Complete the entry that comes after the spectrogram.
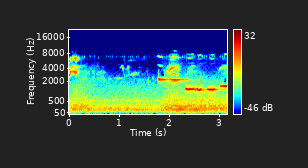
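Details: Singing pied butcherbird in Australia, after a quiet stretch a long pure whistle followed by a lower held note and a rising final tone; high chirps of other birds early on.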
